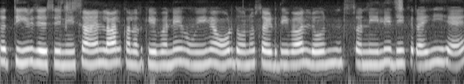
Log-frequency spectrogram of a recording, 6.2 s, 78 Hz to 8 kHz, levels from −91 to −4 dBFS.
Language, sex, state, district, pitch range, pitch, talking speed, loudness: Hindi, female, Bihar, Katihar, 235-255 Hz, 245 Hz, 185 wpm, -17 LUFS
